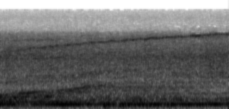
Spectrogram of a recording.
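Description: A spaceship flywheel spins up in an animated series, a steady mechanical whir with a pitch climbing slowly and smoothly over a constant low hum, loud and alone.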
